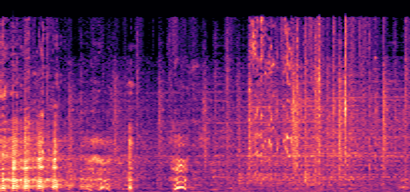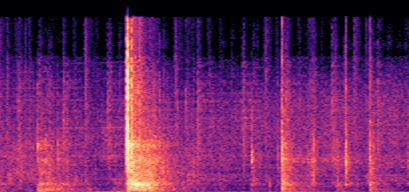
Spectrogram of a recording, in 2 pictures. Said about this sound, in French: Elle me fait peur cette porte.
